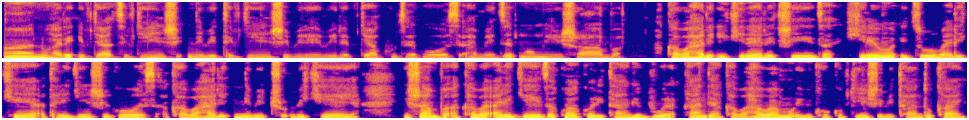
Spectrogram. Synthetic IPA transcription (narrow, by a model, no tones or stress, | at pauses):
nuɦaɾiʔivjaːt͡sivjiːnʃiniβitʰivjiːnʃiβiɾeβiɾe̞vjaːk̚uze̞ɡo̞ːse̞hame̞ze̞momŋiːʃaːmba | hakaβaɦaɾiʔikʰiɾe̞ɾe̞t͡ʃiːzakʰiɾimo̞ʔizuːβaɾikʰe̞ja̰ːtʰaɾiɟiːnʃiɡo̞ːse̥hakʰaβaɦaɾiniβit͡ʃṵβikʰe̞ja | iʃaːmba̰ʔakʰaβaʔaɾiɡiːzakwako̞ɾitʰaːŋɡivuɾakʰaːndihakʰaβaɦaβamo̰ʔiβikʰo̞ko̞vjiːnʃiβitʰaːndukʰaɲe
